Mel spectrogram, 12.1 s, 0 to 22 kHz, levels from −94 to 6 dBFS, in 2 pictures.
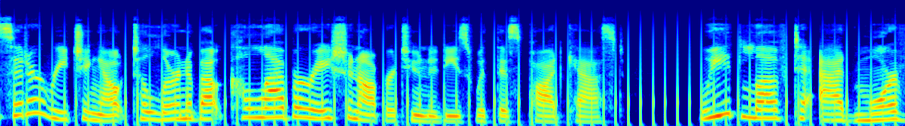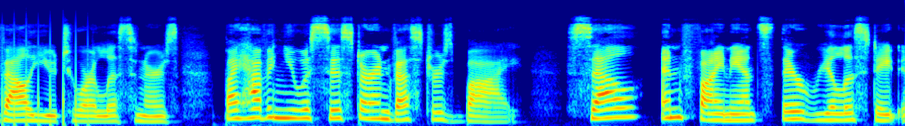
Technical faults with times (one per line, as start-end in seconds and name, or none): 0.09-6.63 train of clicks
